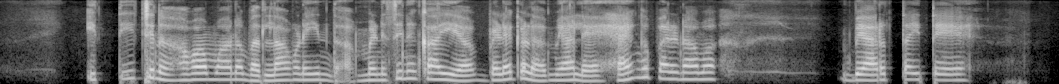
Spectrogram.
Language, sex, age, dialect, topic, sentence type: Kannada, female, 31-35, Dharwad Kannada, agriculture, question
